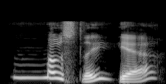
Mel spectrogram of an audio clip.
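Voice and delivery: drawn-out, high hedging answer. Acted. Sans grading the kid's test, hedging. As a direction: stretch it out as a reluctant verdict.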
